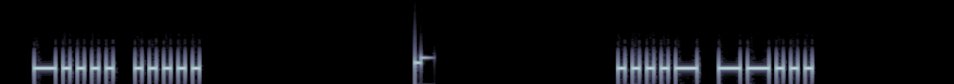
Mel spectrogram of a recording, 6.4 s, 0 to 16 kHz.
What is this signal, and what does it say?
Morse code, heard as a keyed tone, about 25 wpm, 700 Hz. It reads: 65 47
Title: Numbers - 2-Digit 25wpm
